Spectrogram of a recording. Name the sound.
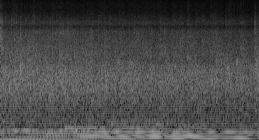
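audience applauding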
